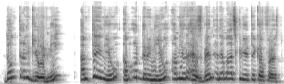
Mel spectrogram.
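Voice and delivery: loud, high, bossy ordering; acted high-pitched domestic shouting; screaming husband. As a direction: yell orders like a husband losing an argument. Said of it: "scream at me".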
